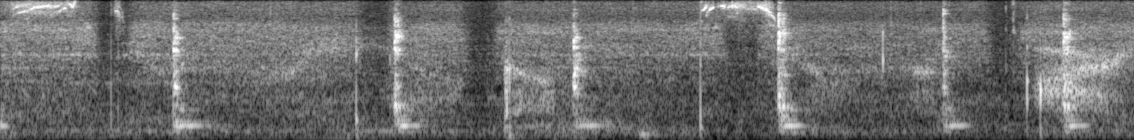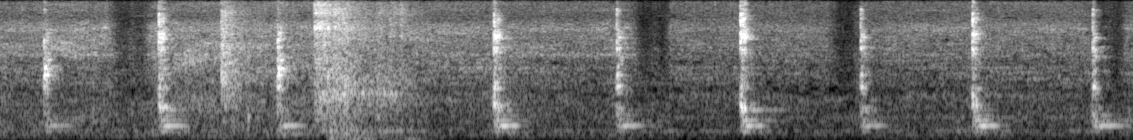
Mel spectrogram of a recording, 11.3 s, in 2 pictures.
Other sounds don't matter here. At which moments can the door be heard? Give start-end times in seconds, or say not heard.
6.8-7.8.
